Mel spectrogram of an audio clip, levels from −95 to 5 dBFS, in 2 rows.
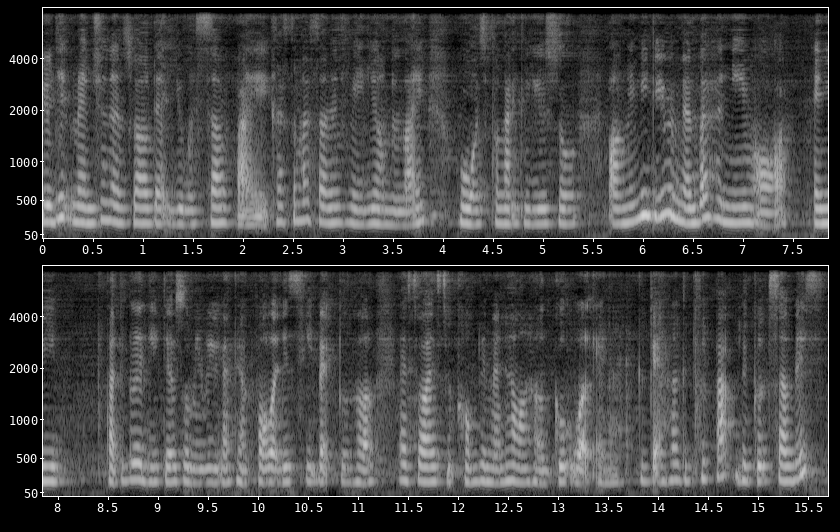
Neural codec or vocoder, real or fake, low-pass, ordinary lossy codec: codec, 44.1 kHz, 2.6 kbps, SNAC; fake; 7.2 kHz; none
